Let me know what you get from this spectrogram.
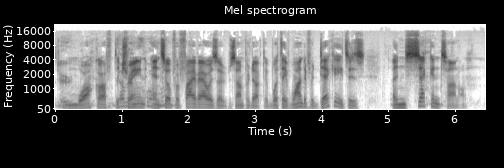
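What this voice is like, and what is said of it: Staten Island New York accent. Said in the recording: “with your accent, you got to be from someplace south like Staten Island”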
